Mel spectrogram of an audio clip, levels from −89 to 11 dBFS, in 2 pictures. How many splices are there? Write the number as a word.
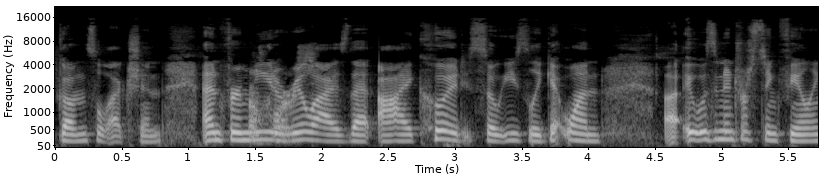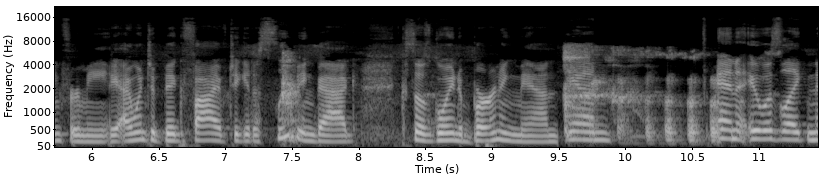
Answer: two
